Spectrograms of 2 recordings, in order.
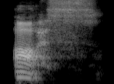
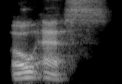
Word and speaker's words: os: a new Latin word, os, O-S. I believe it might actually be pronounced os in the old Latin, but we are pronouncing it os in English.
